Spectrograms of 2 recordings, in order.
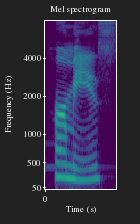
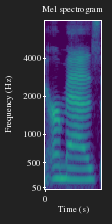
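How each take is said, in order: First: It is pronounced like the Greek god's name. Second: It is pronounced like the fashion brand name. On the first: The intended name of the mythological figure. The speaker calls it right. "Hermes from Greek mythology" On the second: The commenter's version, which names the luxury brand. The speaker calls it wrong. "stylizing the name like Hermes, the brand"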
